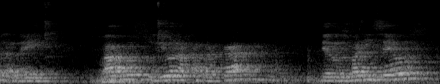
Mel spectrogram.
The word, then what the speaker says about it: Halaká: Y también lleva acento en la A. Sí, Halaká, porque si no diría Halaka. Halaká.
